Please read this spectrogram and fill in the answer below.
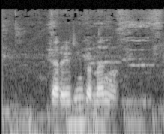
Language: Luo (Kenya and Tanzania)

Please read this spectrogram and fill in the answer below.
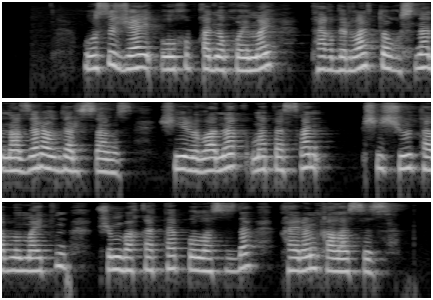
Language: Kazakh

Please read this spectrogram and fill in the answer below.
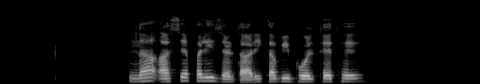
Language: Urdu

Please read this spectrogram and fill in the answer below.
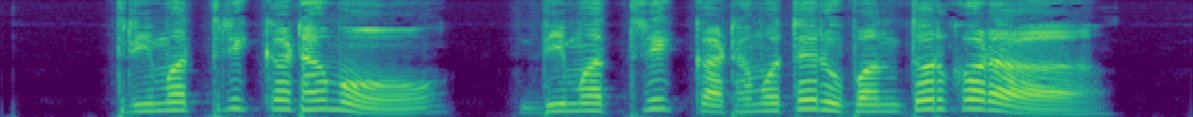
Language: Bangla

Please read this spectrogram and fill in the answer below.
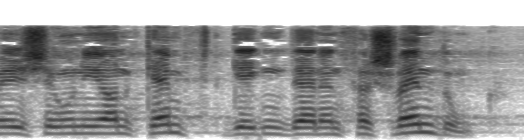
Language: German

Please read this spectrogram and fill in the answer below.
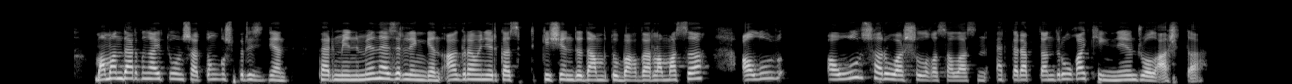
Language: Kazakh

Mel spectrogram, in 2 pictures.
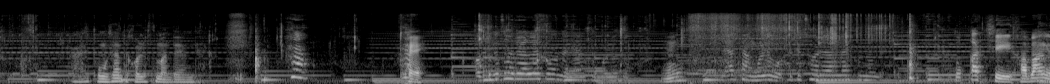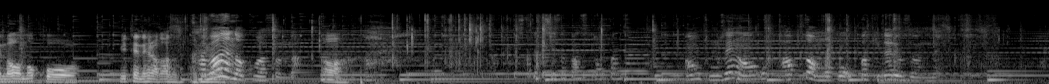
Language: Korean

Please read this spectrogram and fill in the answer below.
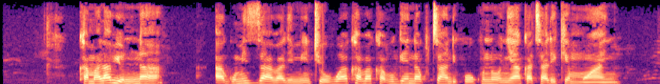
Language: Ganda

